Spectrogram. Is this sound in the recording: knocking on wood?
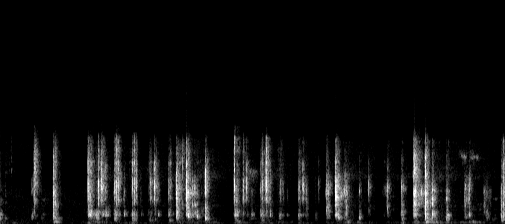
no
